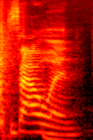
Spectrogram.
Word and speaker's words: Samhain: How is it actually pronounced? I forgot. Samhain.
